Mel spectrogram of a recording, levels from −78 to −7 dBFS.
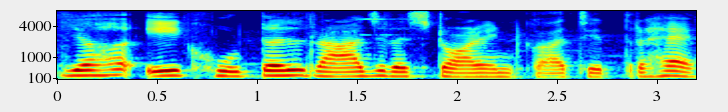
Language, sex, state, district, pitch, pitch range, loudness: Hindi, female, Jharkhand, Deoghar, 195 Hz, 175-215 Hz, -16 LUFS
